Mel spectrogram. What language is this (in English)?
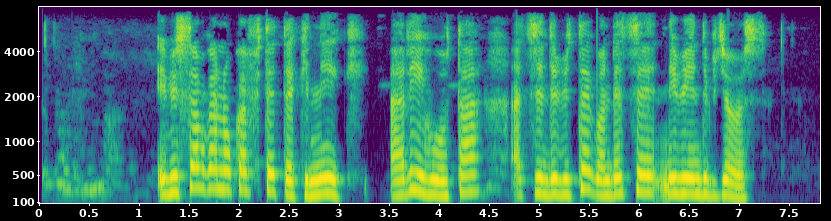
Kinyarwanda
